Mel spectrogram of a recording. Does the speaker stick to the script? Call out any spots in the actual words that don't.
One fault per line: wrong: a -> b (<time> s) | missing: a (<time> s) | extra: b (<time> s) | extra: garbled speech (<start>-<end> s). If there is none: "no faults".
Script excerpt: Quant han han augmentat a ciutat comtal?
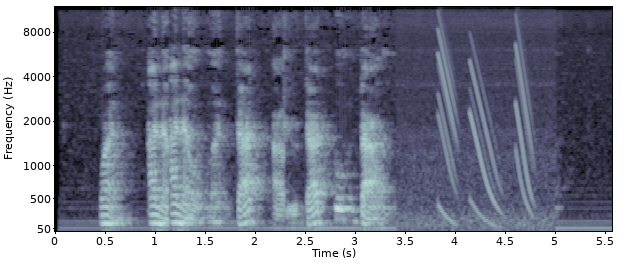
no faults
